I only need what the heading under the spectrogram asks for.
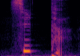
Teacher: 所以从平音变成了送气音，也就是从搭变成了它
